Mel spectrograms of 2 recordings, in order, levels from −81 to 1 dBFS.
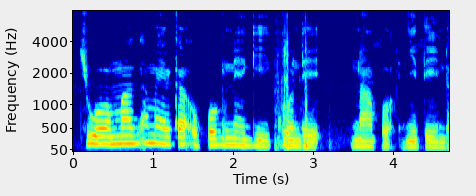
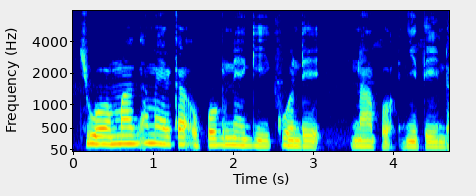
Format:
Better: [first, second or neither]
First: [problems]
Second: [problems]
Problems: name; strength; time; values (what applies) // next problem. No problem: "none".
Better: second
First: background sound (Car); 14 dB below the speech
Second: none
